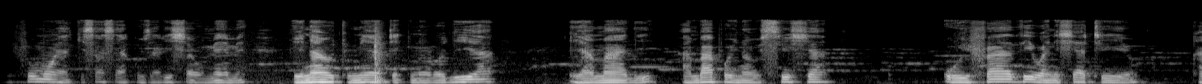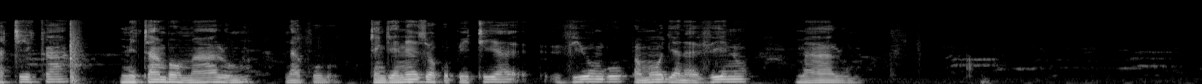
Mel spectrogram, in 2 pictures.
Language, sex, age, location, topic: Swahili, male, 25-35, Dar es Salaam, government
